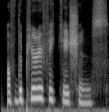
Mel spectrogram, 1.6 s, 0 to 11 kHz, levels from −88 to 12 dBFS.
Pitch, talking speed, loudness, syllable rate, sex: 235 Hz, 110 wpm, -18 LUFS, 4.9 syllables/s, female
